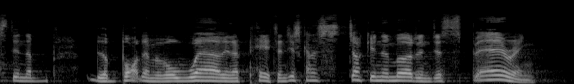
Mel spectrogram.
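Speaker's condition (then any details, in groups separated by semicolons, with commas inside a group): No condition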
